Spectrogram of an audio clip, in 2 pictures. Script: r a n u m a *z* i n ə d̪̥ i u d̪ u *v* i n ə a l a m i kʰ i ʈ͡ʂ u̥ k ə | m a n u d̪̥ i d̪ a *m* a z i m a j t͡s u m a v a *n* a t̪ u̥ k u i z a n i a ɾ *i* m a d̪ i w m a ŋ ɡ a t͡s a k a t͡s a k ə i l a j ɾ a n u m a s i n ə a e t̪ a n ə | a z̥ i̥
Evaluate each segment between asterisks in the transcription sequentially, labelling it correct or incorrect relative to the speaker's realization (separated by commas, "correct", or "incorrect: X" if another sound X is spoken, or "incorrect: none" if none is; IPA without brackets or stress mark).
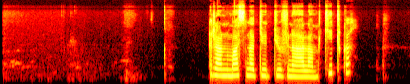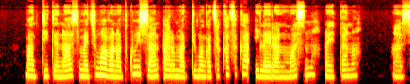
incorrect: s, correct, incorrect: n, correct, correct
